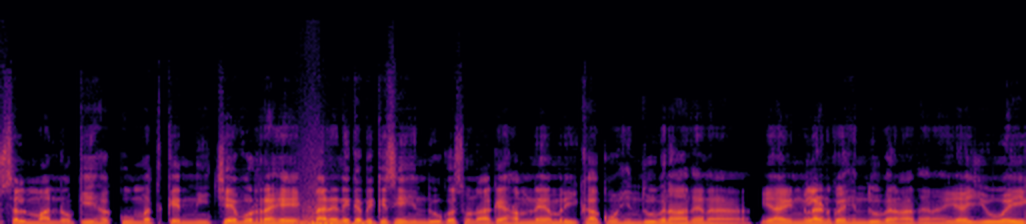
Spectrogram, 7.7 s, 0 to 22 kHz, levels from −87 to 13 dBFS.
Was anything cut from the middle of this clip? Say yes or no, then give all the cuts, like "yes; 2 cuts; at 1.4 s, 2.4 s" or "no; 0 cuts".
yes; 1 cut; at 2.3 s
